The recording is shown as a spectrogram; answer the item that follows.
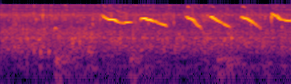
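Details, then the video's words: Brief phrase from a white-eye (pleci) undergoing water therapy to encourage singing: five or six high, thin, downslurred chirps in quick succession against a background of trickling water. "terapi air pleci agar mau bunyi"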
